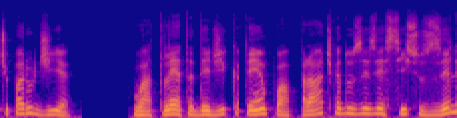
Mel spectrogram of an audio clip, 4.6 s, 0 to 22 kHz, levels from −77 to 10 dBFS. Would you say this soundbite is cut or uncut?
cut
